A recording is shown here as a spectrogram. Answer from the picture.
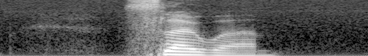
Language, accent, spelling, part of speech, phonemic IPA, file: English, UK, slowworm, noun, /ˈsləʊwɜː(ɹ)m/, En-uk-slowworm.ogg
- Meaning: A small Old World lizard, Anguis fragilis, often mistaken for a snake, having no legs and small eyes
